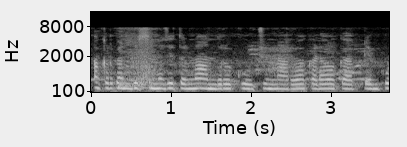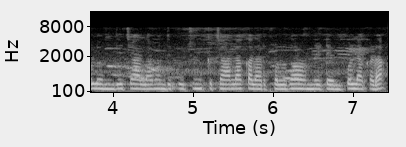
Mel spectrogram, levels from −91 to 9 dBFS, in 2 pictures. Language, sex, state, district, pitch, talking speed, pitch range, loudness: Telugu, female, Andhra Pradesh, Sri Satya Sai, 205 Hz, 135 wpm, 200-215 Hz, -15 LUFS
